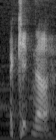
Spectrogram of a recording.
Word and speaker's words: echidna: something come from i don't know how to pronounce the the name of the animal echidna right echidna csv uh there are four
